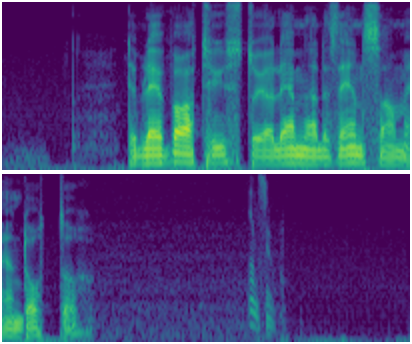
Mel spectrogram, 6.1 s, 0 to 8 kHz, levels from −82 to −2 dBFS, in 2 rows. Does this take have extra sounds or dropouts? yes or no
yes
